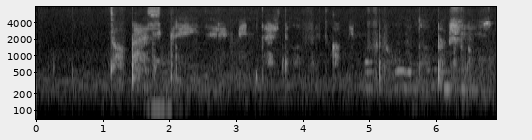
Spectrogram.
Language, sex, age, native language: Icelandic, other, 11, Icelandic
